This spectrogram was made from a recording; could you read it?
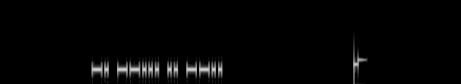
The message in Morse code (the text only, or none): N7IZ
